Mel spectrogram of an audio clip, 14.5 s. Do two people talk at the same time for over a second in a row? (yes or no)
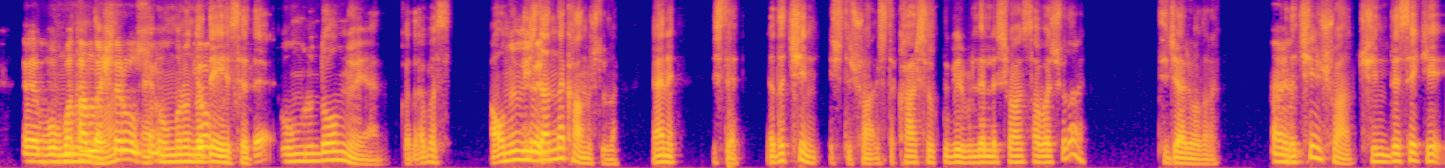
yes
